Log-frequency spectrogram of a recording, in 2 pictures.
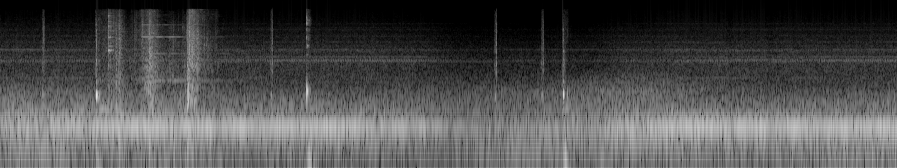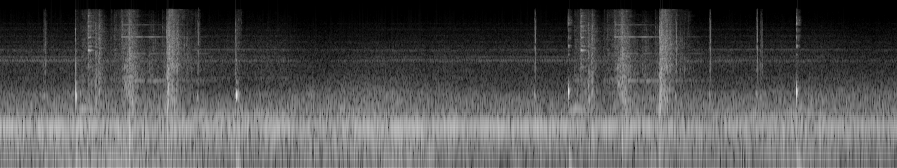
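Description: Short electronic clicks sound as menu options are picked.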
